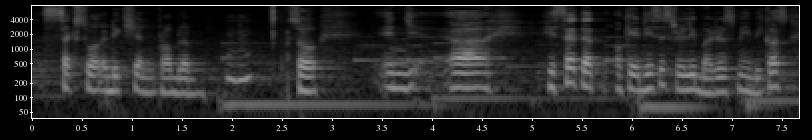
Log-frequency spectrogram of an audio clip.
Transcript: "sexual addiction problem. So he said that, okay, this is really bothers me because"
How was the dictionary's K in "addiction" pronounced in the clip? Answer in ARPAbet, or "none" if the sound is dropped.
K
